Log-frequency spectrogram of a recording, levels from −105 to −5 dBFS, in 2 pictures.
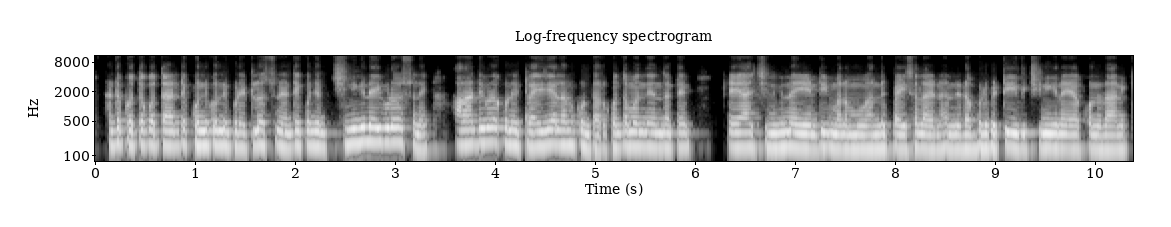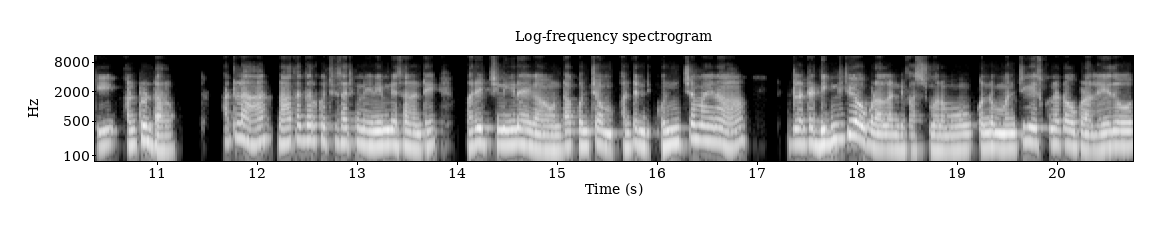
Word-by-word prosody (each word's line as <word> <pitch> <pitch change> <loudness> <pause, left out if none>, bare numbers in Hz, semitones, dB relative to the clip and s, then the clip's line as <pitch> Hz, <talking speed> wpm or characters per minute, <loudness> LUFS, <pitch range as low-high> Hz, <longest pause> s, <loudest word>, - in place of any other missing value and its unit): అంటే 165 +3 +1
కొత్త, 165 +1 0
కొత్త 165 0 -2
అంటే 165 +1 -4
కొన్ని, 160 0 +5
కొన్ని 165 -1 +3
ఇప్పుడు 155 -1 -2
ఎట్లా 160 +3 -1
వస్తున్నాయి 160 -2 -2
అంటే 160 +1 -1
కొంచెం 155 -1 +2 0.2
చినిగినవి 185 +3 +3
కూడా 190 - +3
వస్తున్నాయి. 140 -7 -4 0.3
అలాంటివి 170 +2 +1
కూడా 185 0 0
కొన్ని 165 -2 +2
ట్రై 155 0 0
చేయాలనుకుంటారు. 160 -5 -1
కొంతమంది 150 0 0
ఏందంటే, 145 +1 -1 0.5
ఏ 150 - +1 0.3
చినిగినవి 145 0 +3
ఏంటి? 140 +2 0
మనము 135 0 +1 0.4
పైసలు 140 +1 0
అయినా 135 +1 -2
అన్ని 135 0 0
డబ్బులు 140 +1 +1
పెట్టి 145 +2 -1
ఇవి 145 0 -3
చినిగినయా 140 -1 +2
కొనడానికి 135 +3 -2 0.2
అంటుంటారు. 165 -8 +1 0.5
అట్లా 220 +1 -1 0.3
నా 180 - +1
దగ్గరకి 210 0 -2
వచ్చేసరికి 185 -1 -5
నేను 160 0 +4
ఏం 170 - +5
చేశానంటే, 155 -2 -1 0.4
మరి 180 +4 +3 0.2
చినిగినయే 170 0 +3
కాకుండా 135 +3 -1
కొంచెం 160 0 0 0.2
అంటే 150 +4 -1 0.3
కొంచెమైనా 185 +1 +1 0.6
ఇట్లా 175 0 0
అంటే 185 +1 0
డిగ్నిటీ‌గా 220 +9 +3
అగుపడాలండి 140 -7 +1
ఫస్టు 130 +1 -10
మనము. 130 0 -2 0.2
కొంచెం 150 0 +2
మంచిగా 145 +7 +1
వేసుకున్నట్టు 175 -2 -2
అగుపడాలి. 140 -4 -1
ఏదో, 160 +1 +1
155 Hz, 170 wpm, -22 LUFS, 140-175 Hz, 0.6 s, కొన్ని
